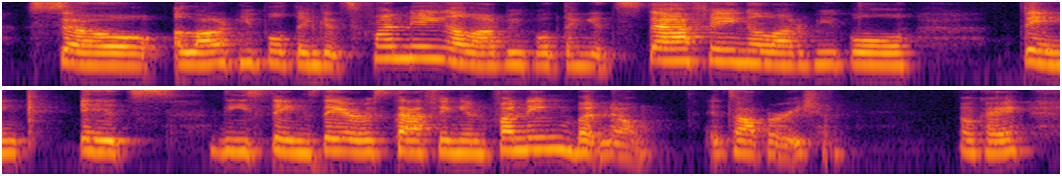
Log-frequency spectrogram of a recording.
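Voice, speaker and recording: At a moderate pace, a woman talks in a fairly high pitch with fairly even intonation. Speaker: nonprofit operations consultant. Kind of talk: live stream business talk. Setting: live stream on Zoom and social media. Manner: casual, talkative.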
